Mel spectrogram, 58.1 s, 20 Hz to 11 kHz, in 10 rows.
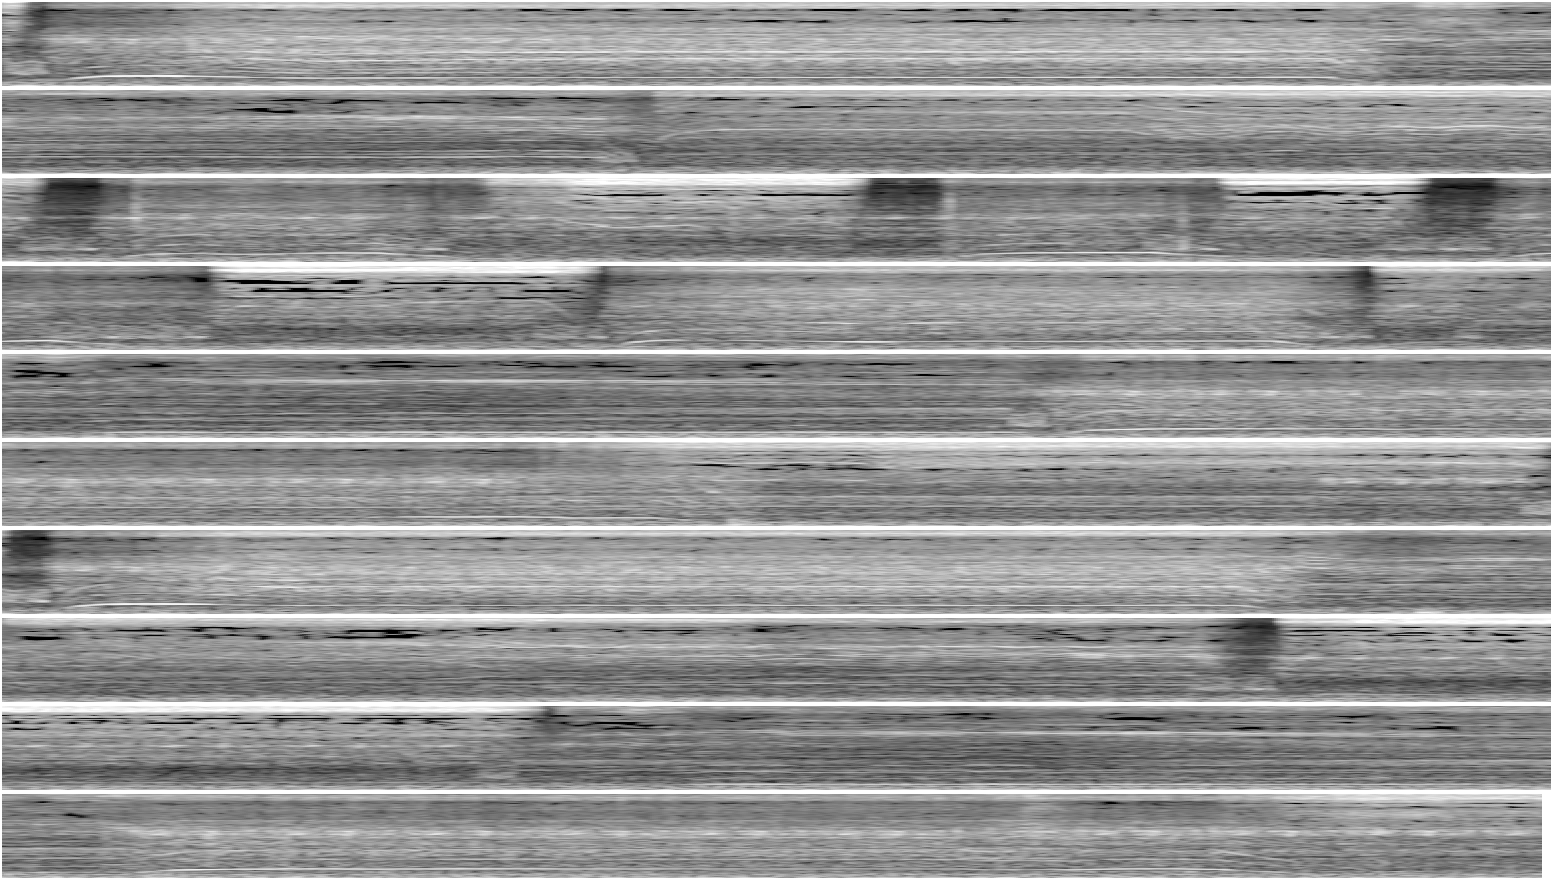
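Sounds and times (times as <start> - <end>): hydraulic pump whining: 0.0 - 58.0.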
